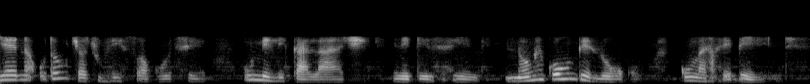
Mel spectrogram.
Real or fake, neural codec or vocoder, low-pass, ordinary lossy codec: fake; codec, 24 kHz, 0.9 kbps, WavTokenizer, medium speech release version 2; 3.6 kHz; none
